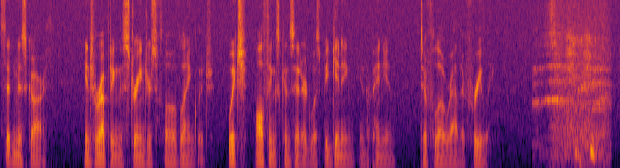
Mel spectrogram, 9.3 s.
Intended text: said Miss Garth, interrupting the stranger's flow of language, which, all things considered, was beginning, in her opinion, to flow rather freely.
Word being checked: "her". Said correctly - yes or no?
no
